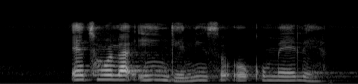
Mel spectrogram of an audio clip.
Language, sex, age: Zulu, male, 23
